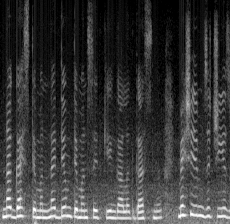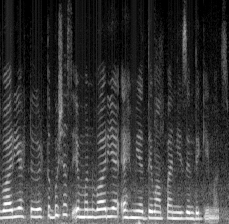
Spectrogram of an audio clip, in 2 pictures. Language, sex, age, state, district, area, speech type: Kashmiri, female, 60+, Jammu and Kashmir, Bandipora, rural, spontaneous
